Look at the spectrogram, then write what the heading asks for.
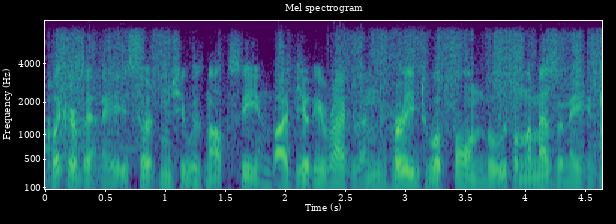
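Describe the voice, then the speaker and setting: A man's voice: deep voice, very animated, a little fast. A man narrating an old-time radio crime drama in scripted style, on a muffled recording with music behind.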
